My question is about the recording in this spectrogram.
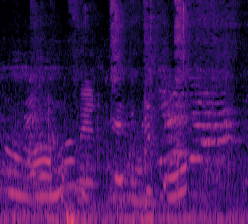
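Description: Children's voices at play, calling and chattering in high, rising and falling tones.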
